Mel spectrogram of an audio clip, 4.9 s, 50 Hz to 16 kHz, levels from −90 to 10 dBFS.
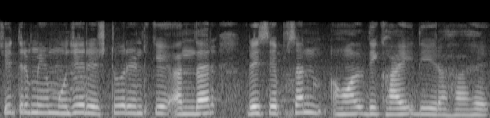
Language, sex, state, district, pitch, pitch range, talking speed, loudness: Hindi, male, Madhya Pradesh, Katni, 210 Hz, 190-225 Hz, 145 wpm, -18 LUFS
